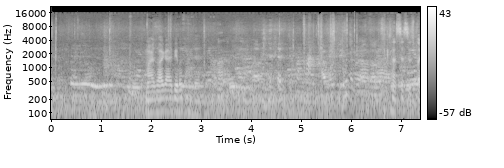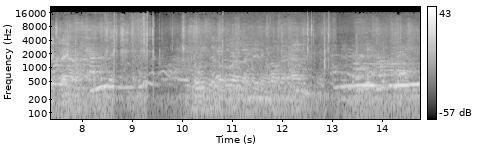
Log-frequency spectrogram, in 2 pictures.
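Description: A crowd chatters throughout a large echoing hall.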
